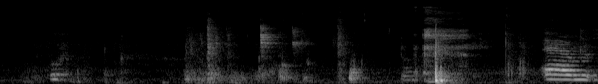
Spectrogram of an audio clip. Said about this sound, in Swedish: Jag måste öppna dörren. Det är så jävla varmt.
